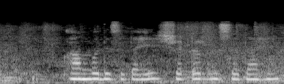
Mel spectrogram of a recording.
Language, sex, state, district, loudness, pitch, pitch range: Marathi, female, Maharashtra, Aurangabad, -13 LUFS, 250 Hz, 240-255 Hz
